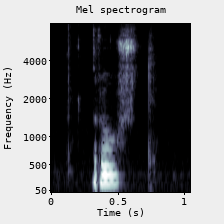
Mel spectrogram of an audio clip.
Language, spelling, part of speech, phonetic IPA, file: Polish, ruszt, noun, [ruʃt], LL-Q809 (pol)-ruszt.wav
